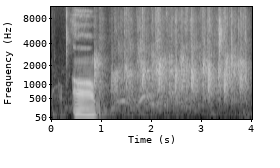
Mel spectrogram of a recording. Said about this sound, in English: Yeah, you could clap for …. He's not here, but he's still ….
